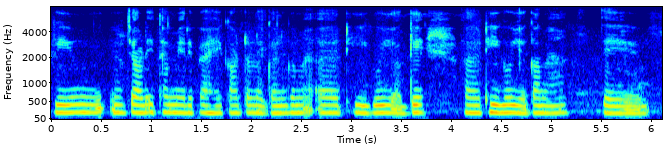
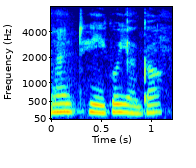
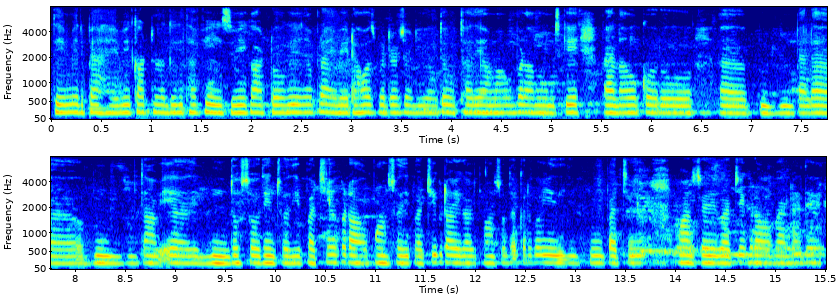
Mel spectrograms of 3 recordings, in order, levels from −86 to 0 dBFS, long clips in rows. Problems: constant background noise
